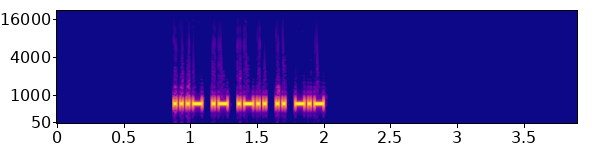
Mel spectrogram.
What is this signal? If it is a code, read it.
Morse code, heard as a keyed tone, about 50 wpm, 700 Hz. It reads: VALIK
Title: Code Groups - 5 Letters - 50wpm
